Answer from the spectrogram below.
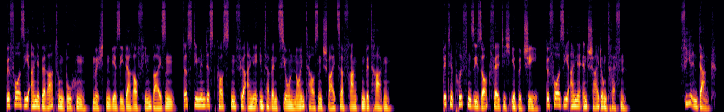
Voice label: Vocal pop up german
